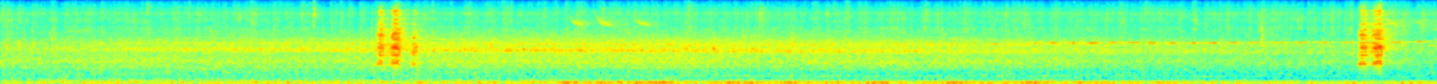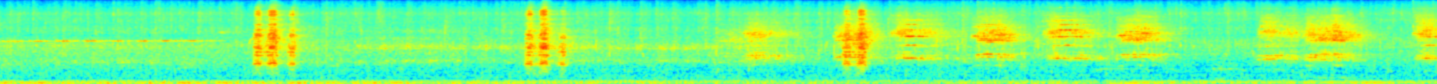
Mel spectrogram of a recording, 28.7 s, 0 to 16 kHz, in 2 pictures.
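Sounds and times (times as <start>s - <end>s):
passing train at a zoo: 0.0s - 28.7s
great white pelican at a zoo: 3.6s - 4.9s, 13.1s - 14.3s, 16.8s - 20.4s, 21.0s - 26.2s, 26.9s - 28.7s.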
